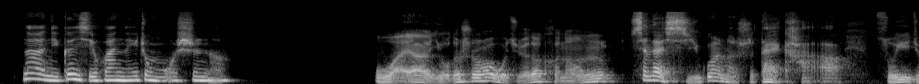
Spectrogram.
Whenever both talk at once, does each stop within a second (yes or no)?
yes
